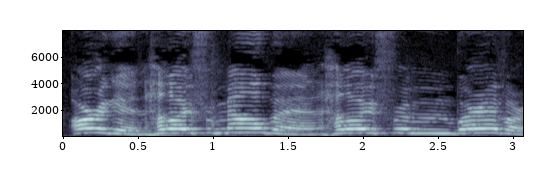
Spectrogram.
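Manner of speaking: lightly mimicking a stream of viewer greetings; imitating chat greetings. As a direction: rattle off the viewers' hellos like an eager chorus. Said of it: "everyone here going".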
